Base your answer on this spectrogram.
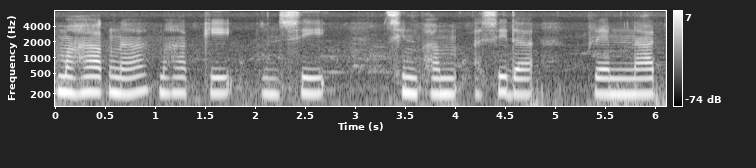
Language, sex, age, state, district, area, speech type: Manipuri, female, 45-60, Manipur, Churachandpur, urban, read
